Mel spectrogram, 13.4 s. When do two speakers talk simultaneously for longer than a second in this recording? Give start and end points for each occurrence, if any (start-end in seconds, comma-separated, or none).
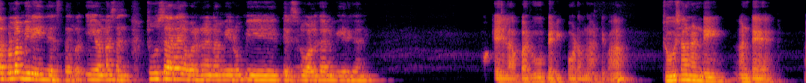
none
